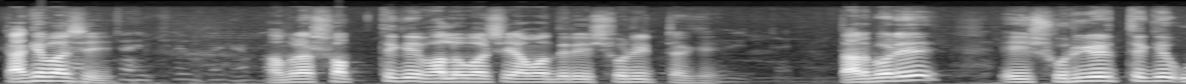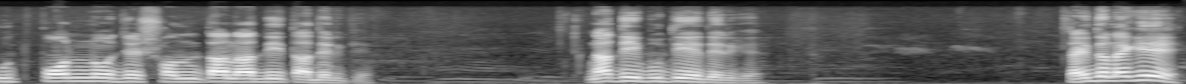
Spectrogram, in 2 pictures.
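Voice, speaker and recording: A man's voice: a little high, animated, moderate pace, long pauses, a little mellow, dry recording. A man teaching a spiritual meditation class who keeps asking listeners whether they follow, speaking into a clip-on mic recorded on a phone. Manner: asks listeners rhetorical check-in questions. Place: small room, recorded on a mobile phone. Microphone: clip-on microphone.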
